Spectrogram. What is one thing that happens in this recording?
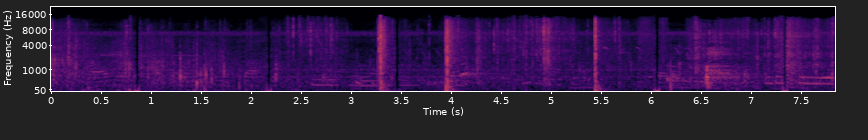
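Dry palm leaves rustle and crackle as they are handled.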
